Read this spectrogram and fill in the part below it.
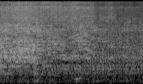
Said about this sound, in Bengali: এখন দেব কালো জিরে, শস্য, কাঁচা লঙ্কা, পেঁয়াজ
